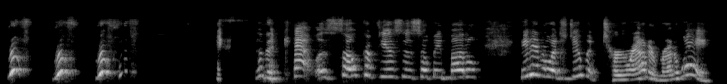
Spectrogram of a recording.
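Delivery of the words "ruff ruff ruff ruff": sharp high yapping barks; barking dog. Acted. Mama mouse scaring off the cat with barking. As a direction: bark like a big fierce dog. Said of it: "stands as tall as she could and goes".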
